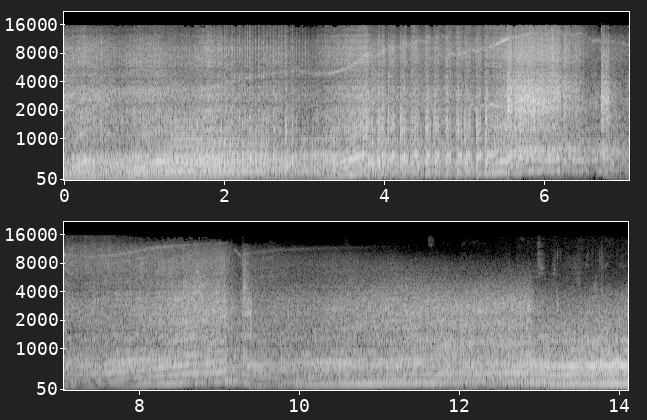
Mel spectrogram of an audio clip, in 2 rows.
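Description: Two drag-racing cars, a Nissan 1400 Champ bakkie and an Audi hatchback, launching side by side at full throttle, their engines climbing in pitch and dropping back at several gear changes as they accelerate away down the strip. The sound eases off in the second half as the cars pull away.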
